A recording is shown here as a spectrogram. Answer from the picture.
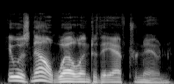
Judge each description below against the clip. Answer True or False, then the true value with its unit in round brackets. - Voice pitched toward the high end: False (120 Hz)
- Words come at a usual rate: False (240 wpm)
